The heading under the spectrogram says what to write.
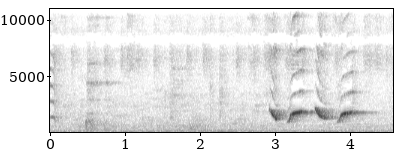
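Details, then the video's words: Laughingthrush singing after faint background murmurs: three loud, rich whistled phrases, each sliding down then up, delivered in quick succession. "Khướu hót cực hay."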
